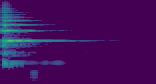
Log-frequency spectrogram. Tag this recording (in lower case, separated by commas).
music, bowed string instrument, musical instrument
